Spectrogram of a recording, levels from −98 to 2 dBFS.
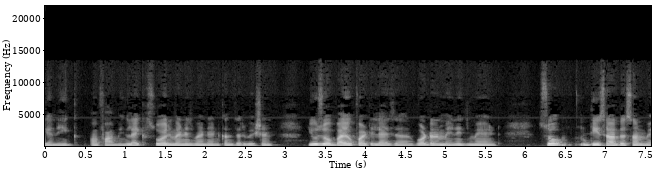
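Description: No technical faults can be heard anywhere in the speech recording, and the signal stays continuous and stable throughout.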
